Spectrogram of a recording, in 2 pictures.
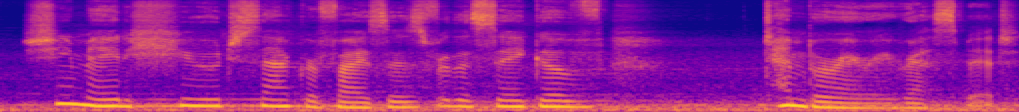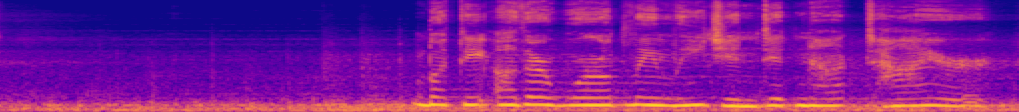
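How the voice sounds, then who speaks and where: An actress playing a solemn, bitterly ironic mother and ruler in a video game, speaking in a grave, measured, theatrical way. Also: mid-range voice, fairly even intonation, close to an everyday voice. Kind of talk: dramatic video game cutscene acting. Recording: long hall reverb, background noise.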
